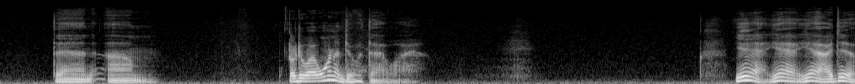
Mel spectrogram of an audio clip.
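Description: A man talks with animation, close by.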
